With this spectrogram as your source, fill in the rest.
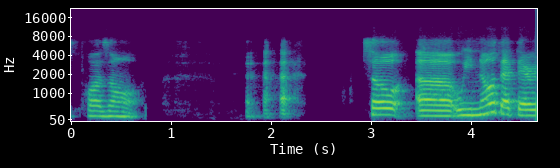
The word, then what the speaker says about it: Poisson: Oh, look at this nice pronunciation. It's Poisson.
